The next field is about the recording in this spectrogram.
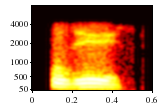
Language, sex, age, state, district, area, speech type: Urdu, male, 18-30, Uttar Pradesh, Saharanpur, urban, conversation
